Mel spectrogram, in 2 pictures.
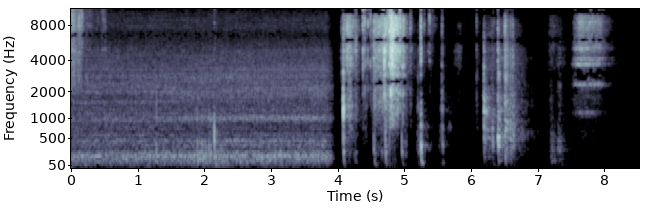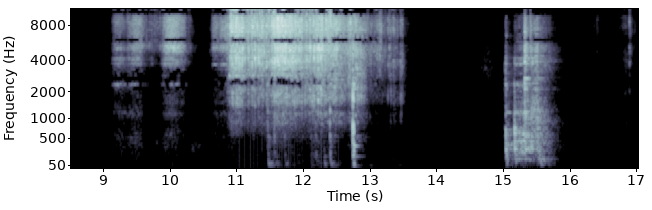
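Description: A steady noise at the stove as toasted sticky rice and dried kaffir lime leaves are stirred in a dry pan. About four seconds in, several short spells of rattling and crackling follow, with dead gaps between them, as the dried leaves and toasted rice are tipped into a granite mortar.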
